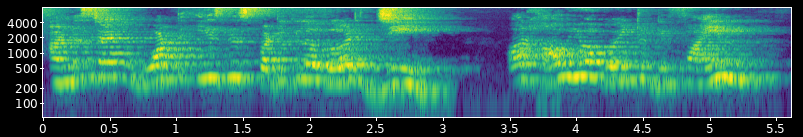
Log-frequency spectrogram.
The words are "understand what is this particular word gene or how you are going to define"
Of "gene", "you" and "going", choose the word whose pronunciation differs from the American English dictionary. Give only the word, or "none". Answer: gene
